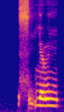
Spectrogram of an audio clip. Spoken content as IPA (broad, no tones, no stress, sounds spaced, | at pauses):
s ḭ ʎ ɛ ɭ ĩ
